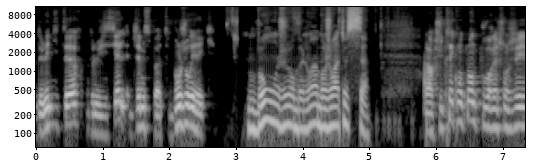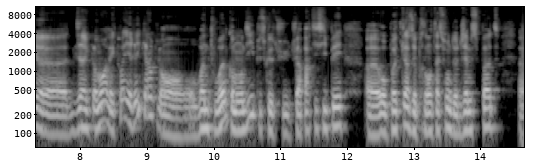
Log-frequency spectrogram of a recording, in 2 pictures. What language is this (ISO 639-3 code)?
fra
